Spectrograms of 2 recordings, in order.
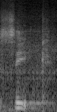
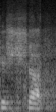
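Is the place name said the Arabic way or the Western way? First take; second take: Western; Arabic. First: The name is said with Western pronunciation. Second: The name is said with Arabic pronunciation. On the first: The speaker calls it wrong. "they couldn't pronounce shak. And instead of that, they said the Sikh" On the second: The speaker calls it right. "it is called in Arabic shak"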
